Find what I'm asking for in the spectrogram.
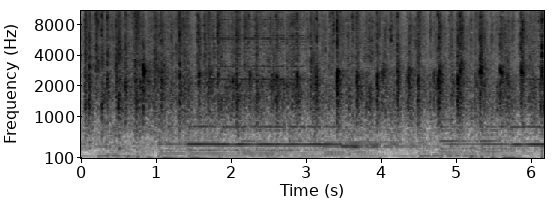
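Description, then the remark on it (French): An audience applauds the production team for their work, steadily for about six seconds, a dense, even wash of many hands clapping at a constant loud level, with a low sustained hum running underneath. “Je vous demande de les applaudir pour leur travail.”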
